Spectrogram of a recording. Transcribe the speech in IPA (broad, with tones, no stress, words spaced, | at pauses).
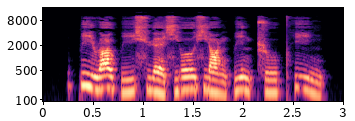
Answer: pi˥˧ɻɑ˥˩ʊ̯pi˧˥ ɕɥɛ˨˩ɕjo˥ʊ̯ ɕjɑ˨˩ŋpi˥˩n ʈ͡ʂu˧˥pʰi˥˩ŋ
